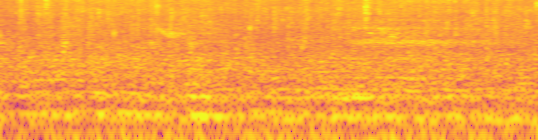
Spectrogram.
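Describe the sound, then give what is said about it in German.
A bee buzzes steadily and continuously, its low droning hum holding an even pitch and loudness for a few seconds, with no voices. “So eine Biene lebt ja super gerne in der Stadt.”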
